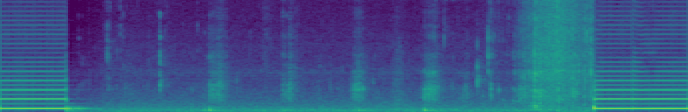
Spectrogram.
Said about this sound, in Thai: มันอร่อยอ่ะมันหยุดไม่ได้อ่ะนั่งก็แบบ อาจจะได้ยินเสียงตลอดว่ามีเคี้ยวหนอนเคี้ยวหนอนเคี้ยวหนอนไปเรื่อย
